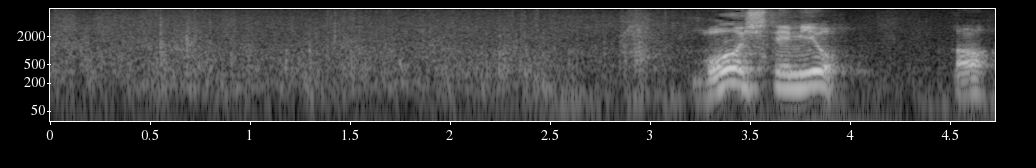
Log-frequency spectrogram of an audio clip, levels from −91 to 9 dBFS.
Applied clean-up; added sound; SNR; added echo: none; none; none; none.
